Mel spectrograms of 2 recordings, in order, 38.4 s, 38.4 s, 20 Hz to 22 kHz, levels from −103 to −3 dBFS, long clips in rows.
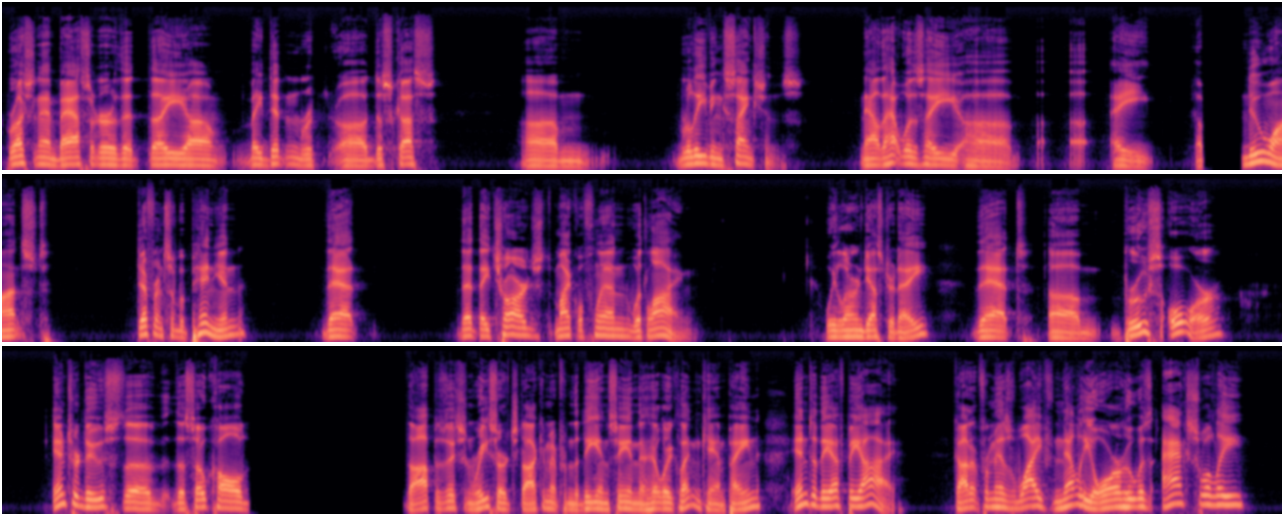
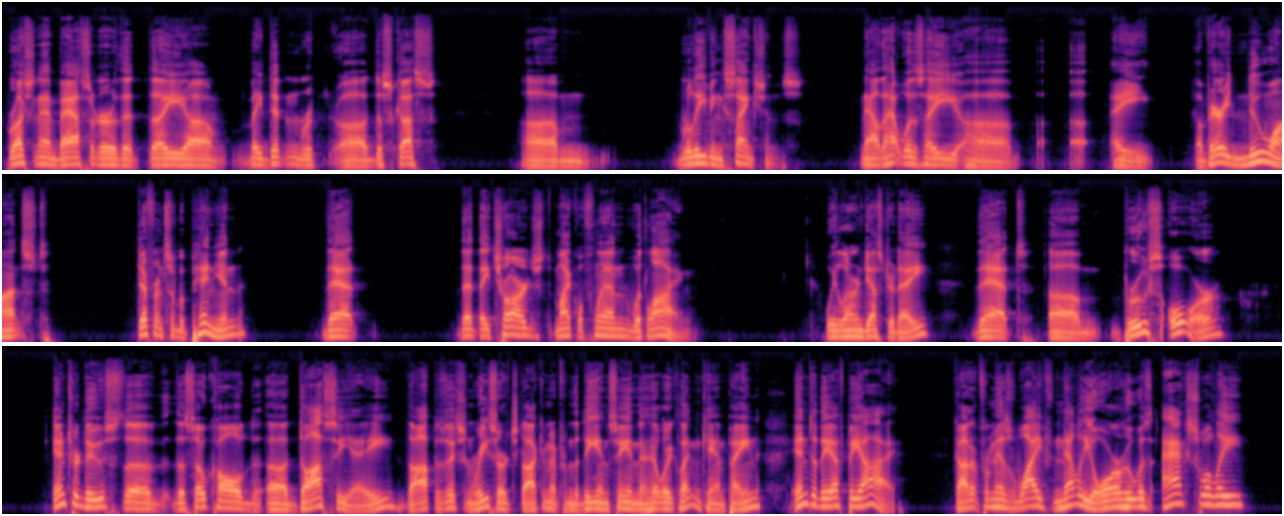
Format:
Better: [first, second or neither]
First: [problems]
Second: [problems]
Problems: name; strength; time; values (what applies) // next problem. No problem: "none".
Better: second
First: audio cutting out; at 12 s and at 28 s for 1.5 s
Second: none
